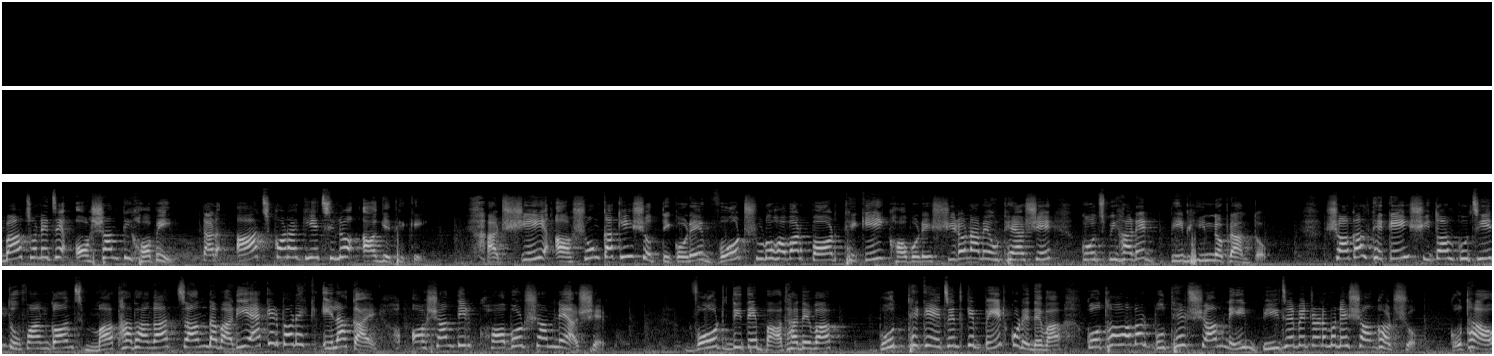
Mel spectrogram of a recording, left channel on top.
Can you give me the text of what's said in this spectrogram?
যে অশান্তি হবে তার আঁচ করা গিয়েছিল আগে থেকেই, আর সেই আশঙ্কাকেই সত্যি করে ভোট শুরু হওয়ার পর থেকেই খবরের শিরোনামে উঠে আসে কোচবিহারের বিভিন্ন প্রান্ত। সকাল থেকেই শীতলকুচি, তুফানগঞ্জ, মাথাভাঙা, চান্দাবাড়ি একের পর এক এলাকায় অশান্তির খবর সামনে আসে। ভোট দিতে বাধা দেওয়া, বুথ থেকে এজেন্টকে বের করে দেওয়া, কোথাও আবার বুথের সামনেই বিজেপি তৃণমূলের সংঘর্ষ, কোথাও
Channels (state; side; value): silent; left; 60 dB below the other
